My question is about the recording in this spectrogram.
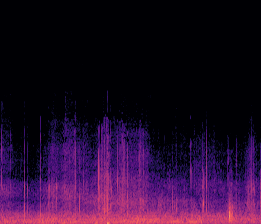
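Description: Faint footsteps of a person walking outdoors, a soft, low, steady shuffle with a couple of slightly sharper scuffs, quiet throughout and with no talking.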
